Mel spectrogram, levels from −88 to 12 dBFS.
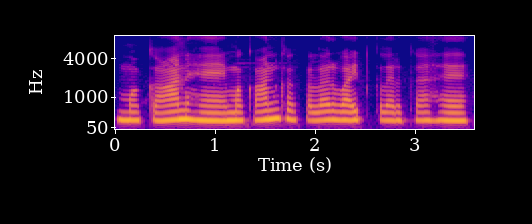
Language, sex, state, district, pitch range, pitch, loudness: Hindi, female, Jharkhand, Garhwa, 215-230 Hz, 220 Hz, -13 LUFS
